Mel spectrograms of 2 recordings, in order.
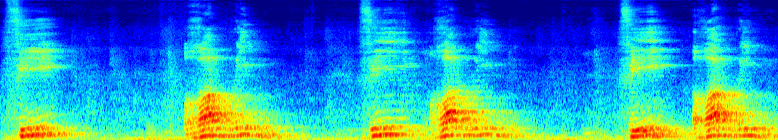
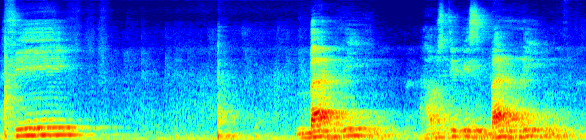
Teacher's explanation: maka huruf ro yang tadinya tipis tidak bisa ditipisin, tetapi harus ditafkhim, harus ditebalkan karena di belakangnya huruf isti'la. Kalau tidak masuk huruf isti'la, huruf selain isti'la, maka ini harus dibaca tipis.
